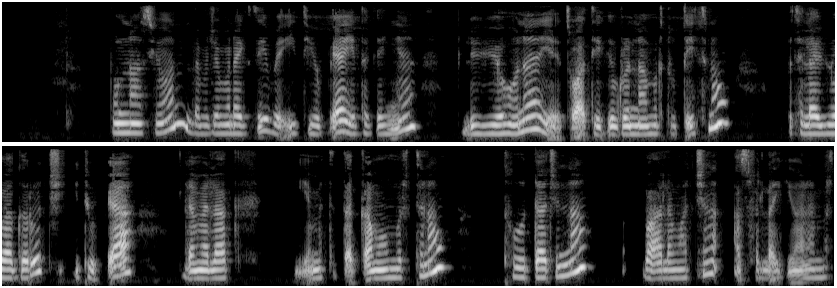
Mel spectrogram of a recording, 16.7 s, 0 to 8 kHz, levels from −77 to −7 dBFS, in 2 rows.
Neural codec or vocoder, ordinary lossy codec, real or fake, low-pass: none; AAC, 32 kbps; real; 7.2 kHz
